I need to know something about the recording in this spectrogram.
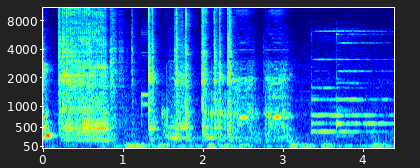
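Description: Embroidery machine stitching chenille yarn, a run of quick irregular clicks, over background music; a steady held chord comes in near the end.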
